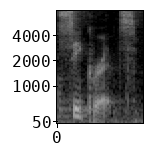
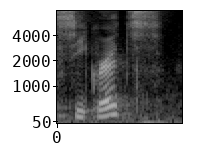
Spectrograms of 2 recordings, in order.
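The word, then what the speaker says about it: Seacrets: Okay that is called Secrets, but it's called like you know like Seacrest, like Ryan Seacrest.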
